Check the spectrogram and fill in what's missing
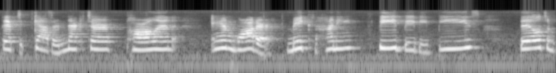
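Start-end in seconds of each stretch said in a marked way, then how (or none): none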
